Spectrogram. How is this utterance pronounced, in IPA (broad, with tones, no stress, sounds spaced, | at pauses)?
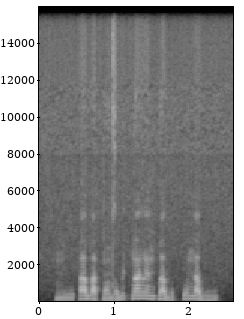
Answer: m u˧ | a˧ w a˨ k͡p ɔ̃˧ d ɔ˧ w e˦ ɡ͡b ã˦ l ɛ̃˦ ɡ͡b a˦˨ w o˧ k͡p o˦ n a˦˨ w u˧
